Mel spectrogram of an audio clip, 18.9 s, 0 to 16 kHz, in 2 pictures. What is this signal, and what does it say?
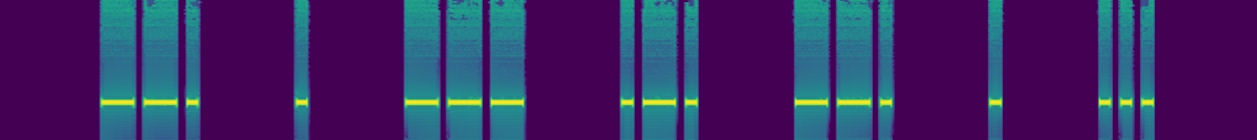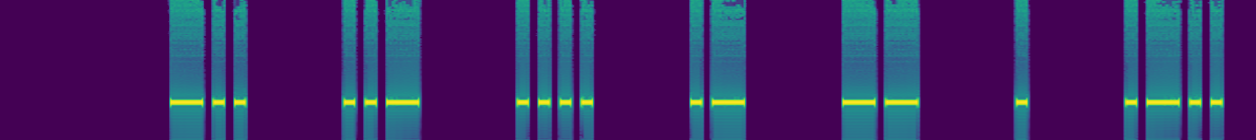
Morse code, heard as a keyed tone, about 15 wpm, spaced as for 8 wpm, 1000 Hz. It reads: GEORGES DUHAMEL
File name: qotdfiles / 8wpm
